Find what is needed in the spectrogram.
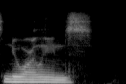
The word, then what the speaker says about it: New Orleans: My father was a gambling man down in New Orleans. – Oh my God. – Yikes. – I should have technically pronounced New Orleans, New Orleans, to rhyme with jeans.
